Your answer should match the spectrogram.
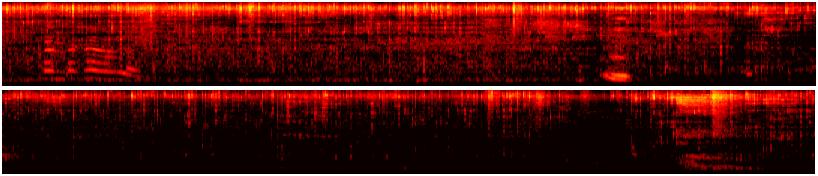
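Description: Water running from an outdoor tap in a thin stream into a plastic bucket, a steady splashing that grows softer after about five seconds.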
